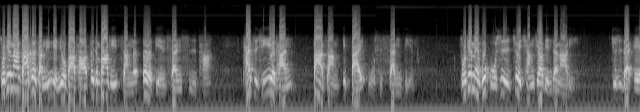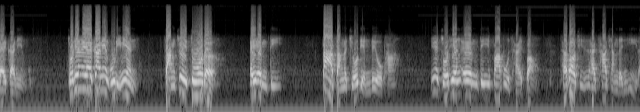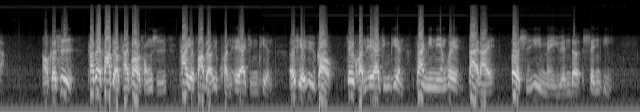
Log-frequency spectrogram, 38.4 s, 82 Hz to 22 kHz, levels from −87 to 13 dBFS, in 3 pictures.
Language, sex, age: Chinese, male, 50-69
